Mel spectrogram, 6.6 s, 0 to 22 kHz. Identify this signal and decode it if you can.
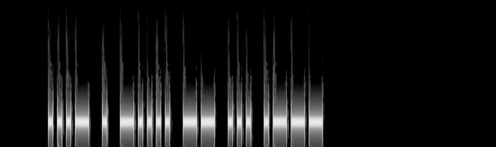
Morse code, heard as a keyed tone, about 20 wpm, 700 Hz. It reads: VE6MSJ
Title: DXCC-100 Call Signs - 6 Characters - Repeated 3x - 20wpm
